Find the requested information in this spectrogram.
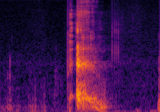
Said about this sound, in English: Not gross. That was really gross. Did you vomit a little bit? No. Oh, okay. It was just a weird, violent burp.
